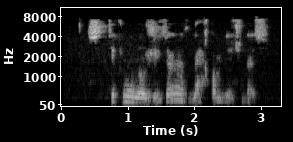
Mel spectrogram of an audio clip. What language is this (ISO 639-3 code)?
kab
